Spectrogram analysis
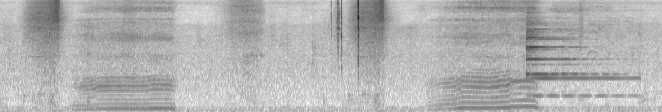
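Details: Dog sleeping soundly and snoring: two tonal, whistling snores with rising pitch, with a few clicks between them.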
